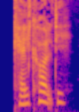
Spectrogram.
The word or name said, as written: kalkholdig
